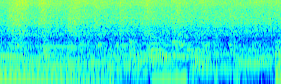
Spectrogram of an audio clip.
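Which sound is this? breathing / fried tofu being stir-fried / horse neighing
fried tofu being stir-fried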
